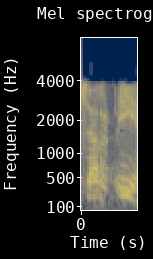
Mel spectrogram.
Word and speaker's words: شرعی: ہمارے شرعی تلفظ شرعی ہے, شرعی یہ اہل علم بول رہے ہوتے, شرعی. را پر زبر نہیں ہے, را ساکن ہے, اس پہ جزم ہے.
